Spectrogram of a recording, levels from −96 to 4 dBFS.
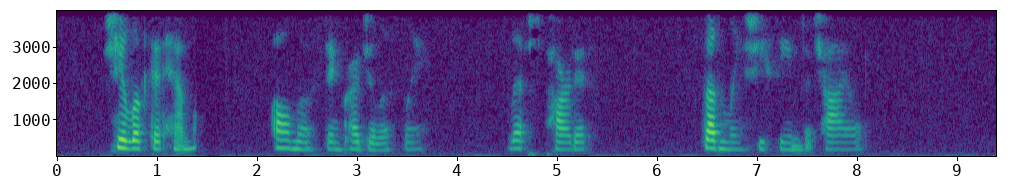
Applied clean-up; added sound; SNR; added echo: none; none; none; none.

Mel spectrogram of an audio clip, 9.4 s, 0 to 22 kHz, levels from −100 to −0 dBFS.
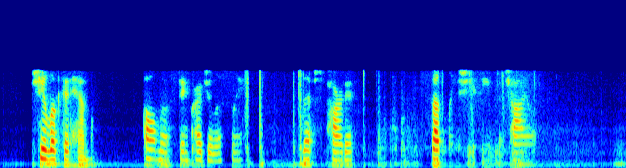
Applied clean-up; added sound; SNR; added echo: neural mask model RNNoise.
